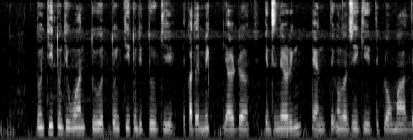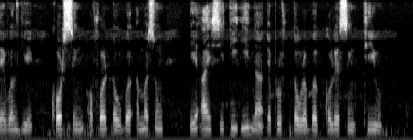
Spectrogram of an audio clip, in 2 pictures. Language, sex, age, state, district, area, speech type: Manipuri, male, 30-45, Manipur, Churachandpur, rural, read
